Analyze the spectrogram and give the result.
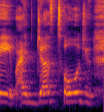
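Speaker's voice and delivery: ordinary talk, nothing marked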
